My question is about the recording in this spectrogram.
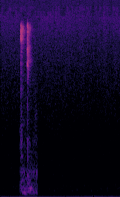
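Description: Near silence with a faint double click about half a second in: a computer mouse being clicked.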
